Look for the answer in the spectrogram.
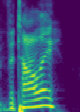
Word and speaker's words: Vitale: Is it Vitale? – No, that's a great pronunciation.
